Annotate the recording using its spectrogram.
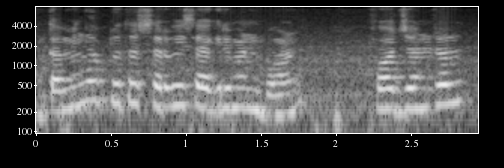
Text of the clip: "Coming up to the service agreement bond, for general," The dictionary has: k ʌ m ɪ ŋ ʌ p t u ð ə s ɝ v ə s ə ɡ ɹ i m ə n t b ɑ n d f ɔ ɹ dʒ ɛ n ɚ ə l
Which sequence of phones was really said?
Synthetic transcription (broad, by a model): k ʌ m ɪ ŋ ʌ p t u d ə s ɝ v ə s ə ɡ ɹ i m ə n t b ɑ n d f ɔ ɹ dʒ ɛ n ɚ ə l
